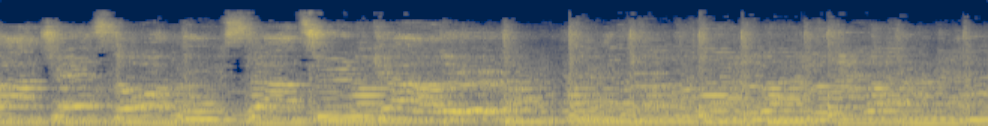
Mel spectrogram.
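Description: Live acoustic rock band playing: strummed acoustic guitars and bass guitar over a cajon beat, with a harmonica wailing on top.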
